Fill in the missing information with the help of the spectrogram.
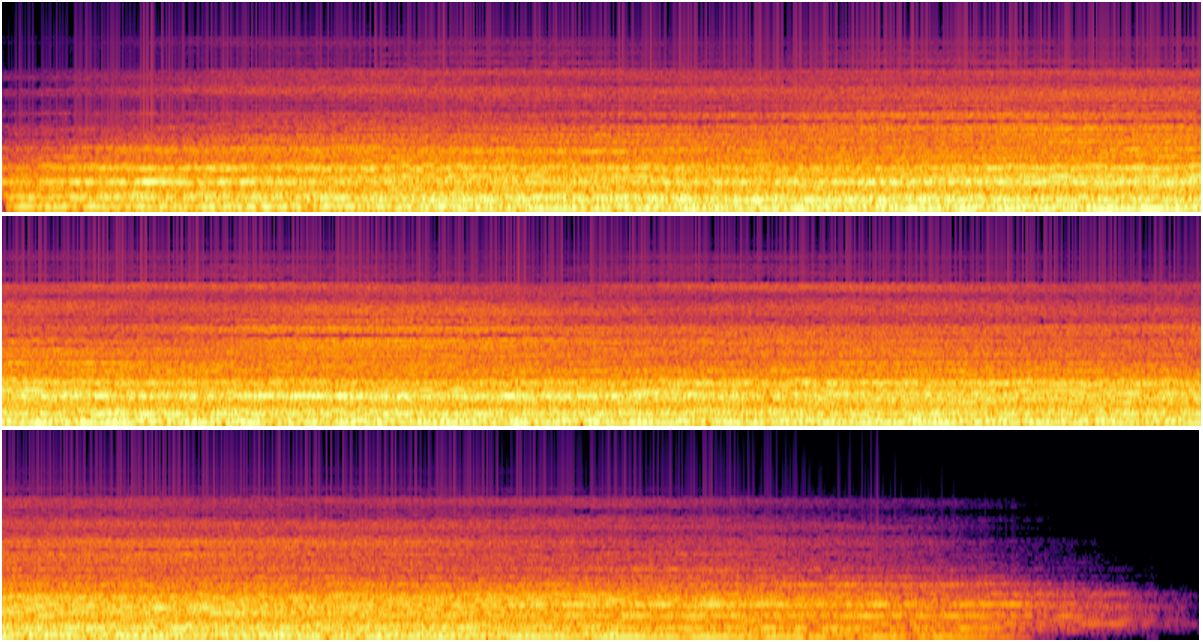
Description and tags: A snippet of vocal convolved with weird flowing granular sounds.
